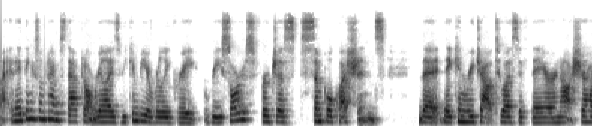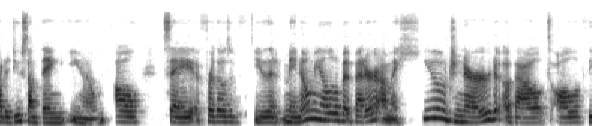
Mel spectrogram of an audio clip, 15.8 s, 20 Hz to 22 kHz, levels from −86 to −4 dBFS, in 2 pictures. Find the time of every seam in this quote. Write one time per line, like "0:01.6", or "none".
0:09.4
0:11.2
